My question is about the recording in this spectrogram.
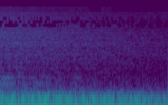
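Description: Deep sub-bass of an electronic dance track rumbling on alone and slowly fading out as the track ends, with the higher instruments already gone.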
